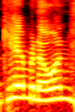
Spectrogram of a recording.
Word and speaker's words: Kaminoans: The Kaminoans?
